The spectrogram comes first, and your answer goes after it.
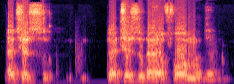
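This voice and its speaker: A man answering casually as an interview guest, halting and repeating short phrases as he goes. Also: a little high, poor audio. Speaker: interview guest, web series creator. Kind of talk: casual chat. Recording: music playing behind. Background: music.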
